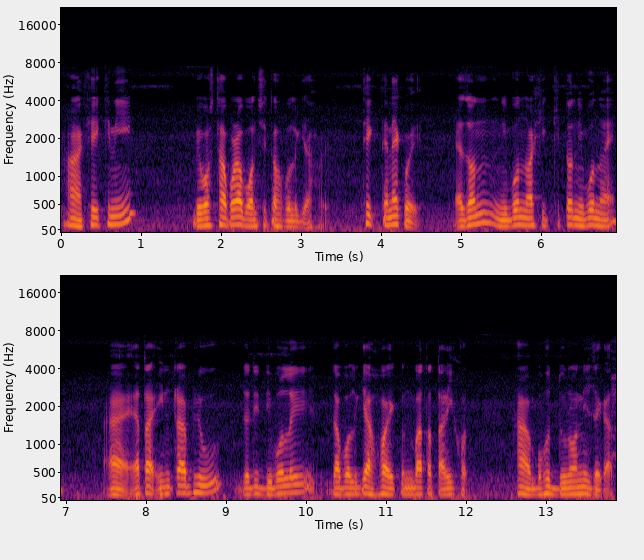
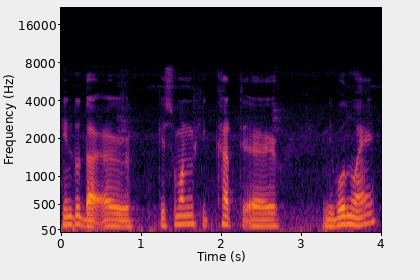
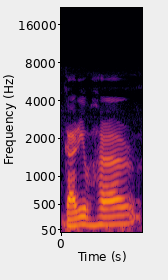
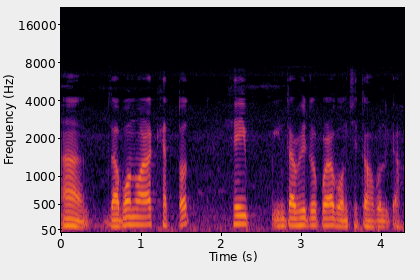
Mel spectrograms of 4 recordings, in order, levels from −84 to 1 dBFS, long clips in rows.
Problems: background sounds at intervals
